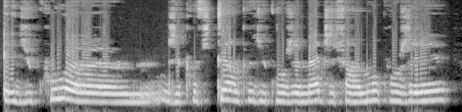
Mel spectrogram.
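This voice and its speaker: A woman's voice: on the high side, normal speed, poor audio. A woman in her thirties, a guest on a podcast, talking casually with frequent laughs and fillers. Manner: relaxed, laughs often, many fillers. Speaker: guest, Ayurveda practitioner. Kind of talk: casual conversation.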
